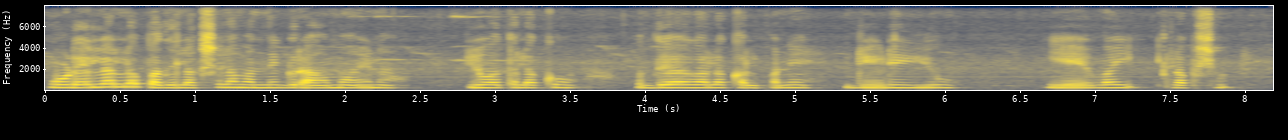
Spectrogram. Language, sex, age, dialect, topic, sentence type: Telugu, female, 56-60, Central/Coastal, banking, statement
